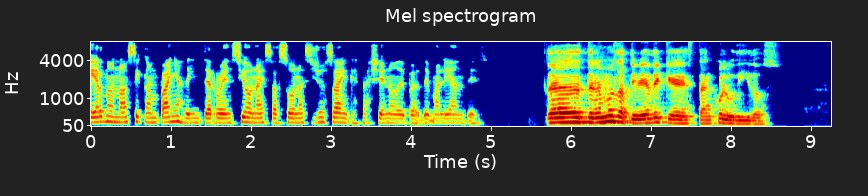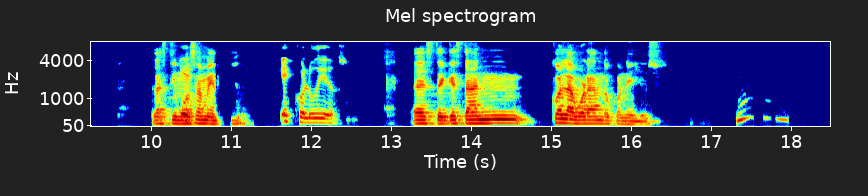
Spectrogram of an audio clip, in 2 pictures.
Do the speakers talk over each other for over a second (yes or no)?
no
